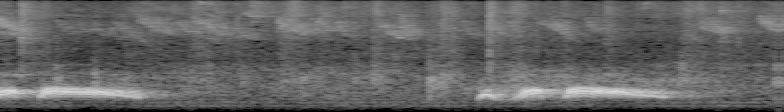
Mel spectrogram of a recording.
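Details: Wild adult spotted dove calling in the style locally called "ra lèo rặm mau, chu thưa": two low, mellow cooing phrases, each a short rising note and a longer hollow coo, about two seconds apart, with faint high chirps from other birds.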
